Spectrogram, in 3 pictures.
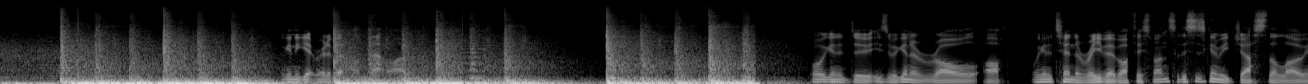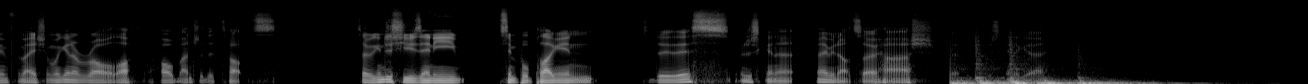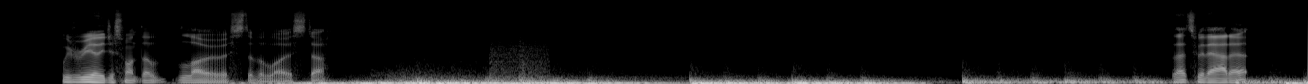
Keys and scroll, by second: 7.7 space, 22.7 space.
